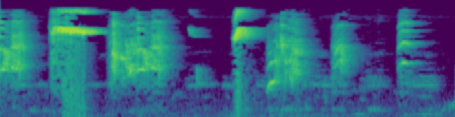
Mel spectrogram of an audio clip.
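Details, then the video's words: Sooty-headed bulbul, actively singing with isian fill-in phrases meant to defeat rival birds, gives harsh scratchy bursts mixed with a piercing high whistle and short chattering notes. "Cucak keling gacor isian bikin lawan terkapar"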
